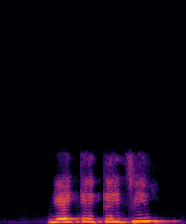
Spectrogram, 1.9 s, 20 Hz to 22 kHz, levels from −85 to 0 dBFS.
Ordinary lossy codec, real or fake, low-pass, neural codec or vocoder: Opus, 24 kbps; fake; 7.2 kHz; codec, 16 kHz, 1 kbps, FreqCodec, smaller model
